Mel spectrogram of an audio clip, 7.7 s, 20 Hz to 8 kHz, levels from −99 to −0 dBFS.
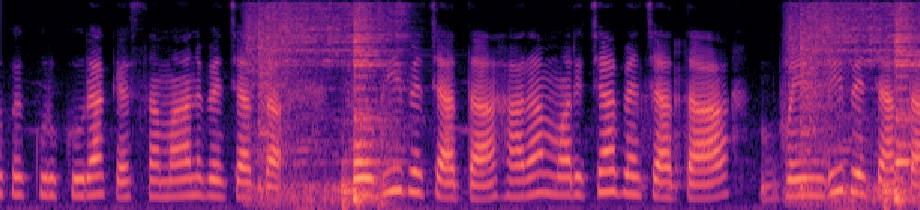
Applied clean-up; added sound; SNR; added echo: none; Dishes, pots, and pans; 7 dB; none.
